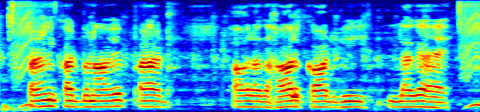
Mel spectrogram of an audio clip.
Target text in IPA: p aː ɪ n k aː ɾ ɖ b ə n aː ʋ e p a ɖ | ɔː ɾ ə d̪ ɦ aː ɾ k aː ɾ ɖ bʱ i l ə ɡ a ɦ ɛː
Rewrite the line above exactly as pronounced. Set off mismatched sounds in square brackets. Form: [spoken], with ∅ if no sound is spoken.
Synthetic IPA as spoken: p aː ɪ n k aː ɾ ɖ b ə n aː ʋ e p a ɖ | ɔː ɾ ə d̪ ɦ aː ɾ k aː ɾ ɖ bʱ i l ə ɡ a ɦ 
